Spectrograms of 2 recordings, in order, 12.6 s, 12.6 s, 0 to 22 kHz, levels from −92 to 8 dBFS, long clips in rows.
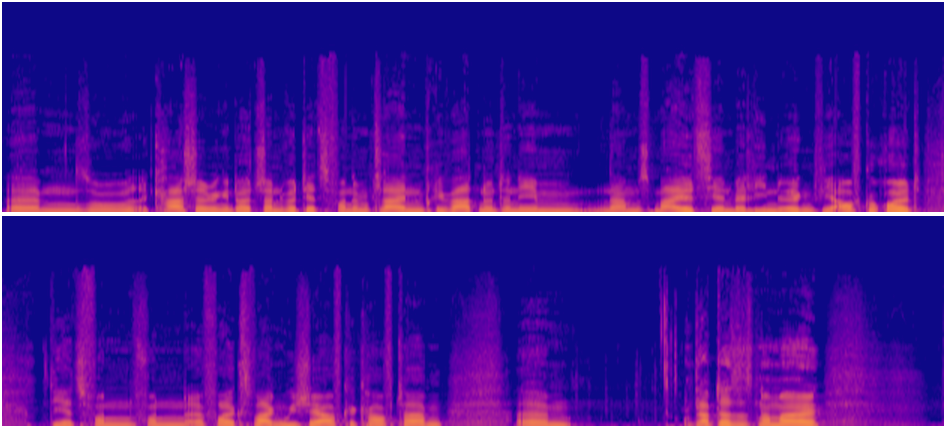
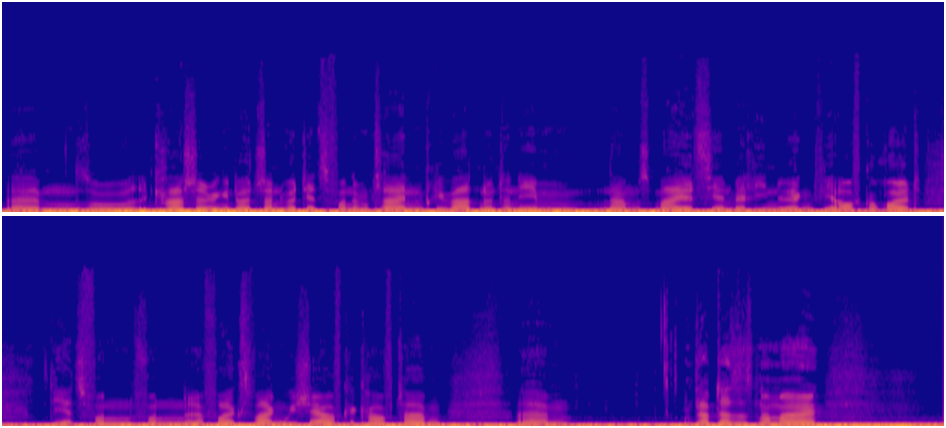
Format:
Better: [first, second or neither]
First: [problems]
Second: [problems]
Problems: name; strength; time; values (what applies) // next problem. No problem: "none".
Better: first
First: none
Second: low rumble; loud; throughout; 9 dB below the speech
